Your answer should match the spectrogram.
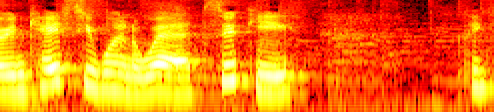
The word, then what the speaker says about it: tsuki: case you weren't aware tsuki i think the japanese pronunciation is actually closer to ski but tsuki is more comfortable in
